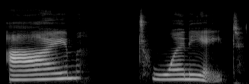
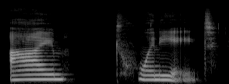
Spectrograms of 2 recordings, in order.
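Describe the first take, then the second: No difference in how they are said.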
